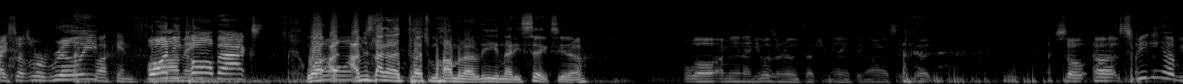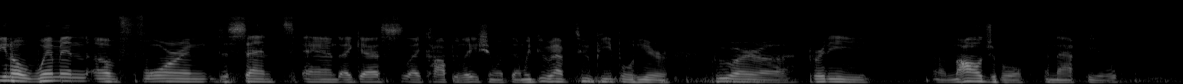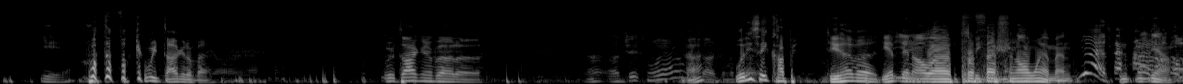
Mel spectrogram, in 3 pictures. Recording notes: we are in the car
